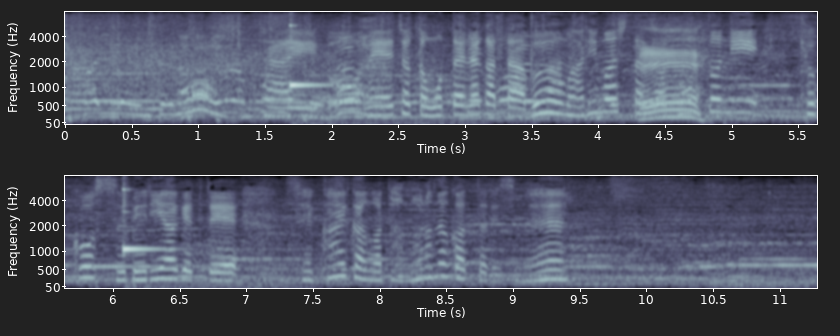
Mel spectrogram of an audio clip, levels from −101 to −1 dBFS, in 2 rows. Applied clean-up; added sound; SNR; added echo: none; Marimba, xylophone; -1 dB; none.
